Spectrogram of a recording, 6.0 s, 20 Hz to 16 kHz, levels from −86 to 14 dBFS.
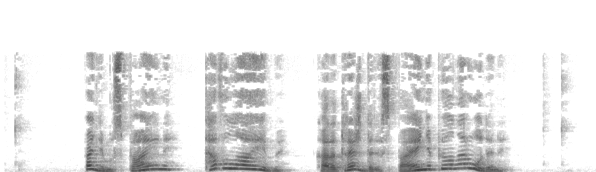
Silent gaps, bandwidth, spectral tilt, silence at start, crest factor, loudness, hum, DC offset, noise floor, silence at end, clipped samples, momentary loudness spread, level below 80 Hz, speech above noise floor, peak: none; 11.5 kHz; -4 dB/octave; 0.85 s; 18 dB; -21 LUFS; none; under 0.1%; -73 dBFS; 0.9 s; under 0.1%; 8 LU; -66 dBFS; 52 dB; -6 dBFS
